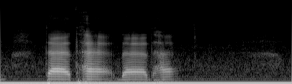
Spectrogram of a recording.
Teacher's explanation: जिह्वा ऊपर के दांतों में लगती है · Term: दंत्य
